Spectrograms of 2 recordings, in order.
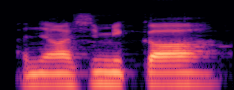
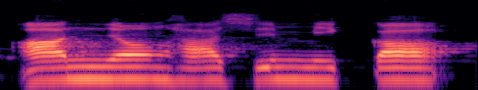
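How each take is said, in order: First: The greeting is said quickly, as in everyday speech. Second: The greeting is said slowly and carefully. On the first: This is how people actually greet in daily life. "이런 속도예요" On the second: This is how a beginner learner says it. "이렇게 천천히"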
